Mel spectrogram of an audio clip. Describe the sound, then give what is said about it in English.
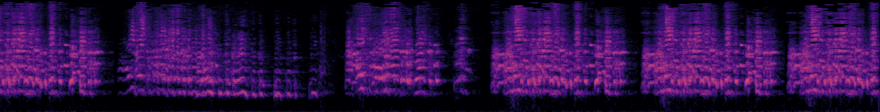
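Several turkeys gobble loudly in a series of rapid, warbling bursts separated by brief pauses, with no voices or other sounds around them. “The turkeys were chunky with smiley beaked faces, and they greeted the children with downy embraces.”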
